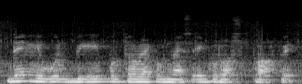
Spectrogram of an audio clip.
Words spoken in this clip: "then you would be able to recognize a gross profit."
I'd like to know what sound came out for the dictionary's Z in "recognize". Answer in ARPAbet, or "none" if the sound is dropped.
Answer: S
